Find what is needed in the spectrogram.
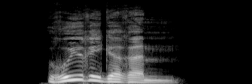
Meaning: strong dative masculine/neuter singular comparative degree of rührig
- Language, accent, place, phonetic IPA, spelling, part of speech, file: German, Germany, Berlin, [ˈʁyːʁɪɡəʁəm], rührigerem, adjective, De-rührigerem.ogg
